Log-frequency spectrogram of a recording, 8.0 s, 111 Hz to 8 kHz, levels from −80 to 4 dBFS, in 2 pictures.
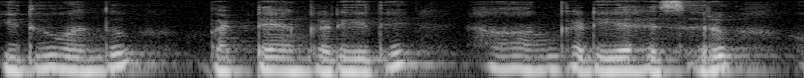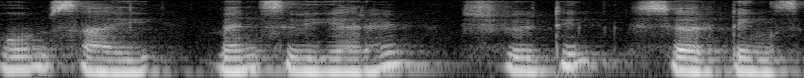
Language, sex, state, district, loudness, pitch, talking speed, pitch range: Kannada, female, Karnataka, Bidar, -18 LUFS, 180 Hz, 105 wpm, 165-210 Hz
